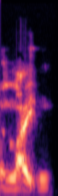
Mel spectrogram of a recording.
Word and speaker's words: Nlyten: Oh man, I want to give a huge shout out first to Enlighten. You know what I mean? And that's spelled Nlyten.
